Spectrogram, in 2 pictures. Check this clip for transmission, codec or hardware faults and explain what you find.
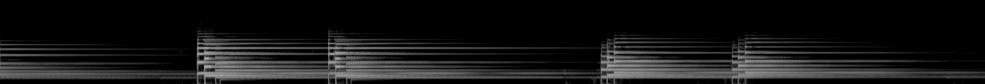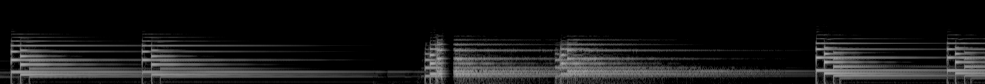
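Several faults affect this music, one running the whole way through and a cluster between about 13.6 and 17.8 s.

Doubled audio track, throughout: a second full-band copy of the music trails the original by about a second and a half, roughly 5 dB quieter, dry and without any room colour. The likely cause is the signal being captured twice, once through a slower path, so both copies get mixed together.

Short stall from a late packet, 13.63 to 13.76 s: the sound hangs for about 94 ms with a slight buzz or dip, then carries on from where it stopped, with nothing lost. A packet arrived late, the jitter buffer emptied, and the receiver stretched the last sound until it came.

Burst of packet loss, 13.91 to 14.00 s and 14.27 to 14.41 s: the music turns into a held, fading buzz or hiss, then resumes further along, skipping about 60 ms and then about 120 ms. 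Consecutive packets never arrived in time, so the receiver extended and faded the last sound, then jumped ahead.

Call bitrate drop, 14.22 to 17.83 s: the music turns muffled and rough, losing everything above 4 kHz, then clears again. The call's bandwidth estimate fell, so the encoder went from 128 kbps to 8 kbps, coding coarsely and cutting the top end from 20 kHz down to 4 kHz.

Jitter buffer speed-up, 16.07 to 16.69 s: the music rushes at about 113% speed with unchanged pitch, and the tempo stumbles. After a backlog built up, the receiver trimmed short pitch-period slices repeatedly, removing roughly 100 ms to bring the delay back down.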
